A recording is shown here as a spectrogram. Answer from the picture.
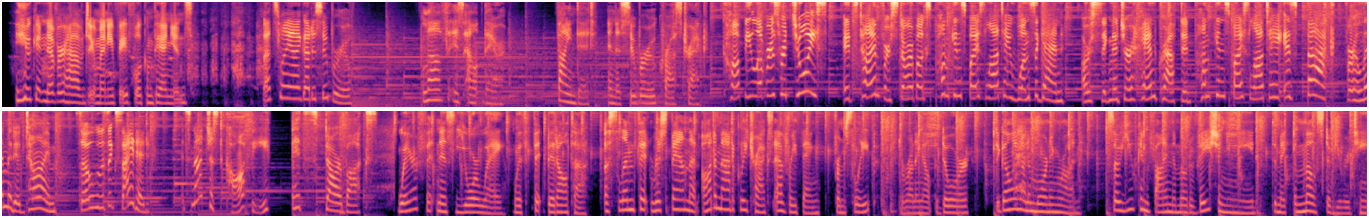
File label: Commercial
